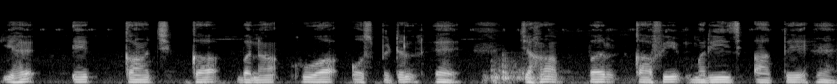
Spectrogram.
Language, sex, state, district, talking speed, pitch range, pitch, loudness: Hindi, male, Rajasthan, Jaipur, 100 wpm, 105-115 Hz, 110 Hz, -18 LUFS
